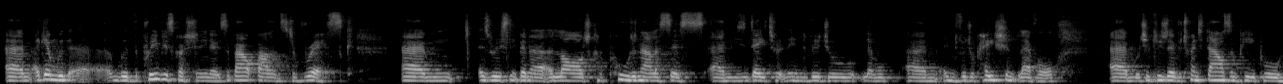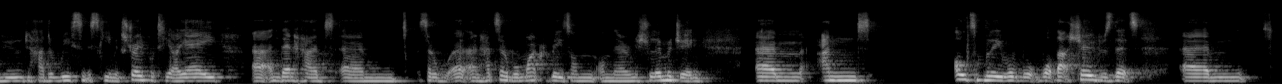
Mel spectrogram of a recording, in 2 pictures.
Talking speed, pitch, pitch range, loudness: 180 wpm, 170 Hz, 160-185 Hz, -26 LUFS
